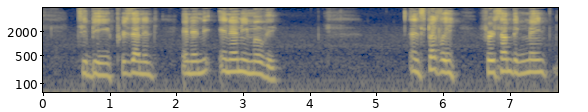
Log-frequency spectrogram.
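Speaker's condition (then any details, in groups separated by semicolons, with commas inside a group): Cerebral palsy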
